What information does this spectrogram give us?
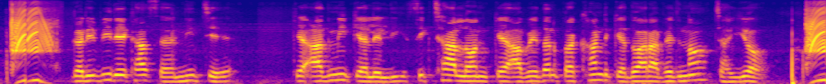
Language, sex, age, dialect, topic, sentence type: Maithili, male, 18-24, Angika, banking, question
